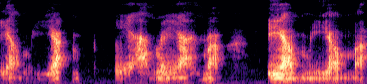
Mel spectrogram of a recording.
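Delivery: very slow, deep, gravelly growl, drawn out. Explaining how to voice the gremlins with teeth and tongue: gravelly deep gremlin voice. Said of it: "You have to do like a gravelly, deep voice".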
